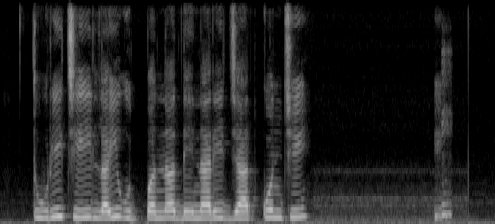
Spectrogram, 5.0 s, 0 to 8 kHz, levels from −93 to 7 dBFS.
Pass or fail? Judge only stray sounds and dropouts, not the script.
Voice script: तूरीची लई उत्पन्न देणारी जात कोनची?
fail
